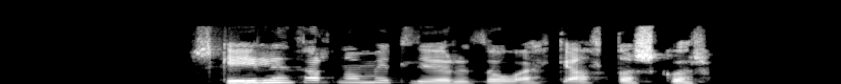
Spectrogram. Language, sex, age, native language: Icelandic, female, 40-49, Icelandic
